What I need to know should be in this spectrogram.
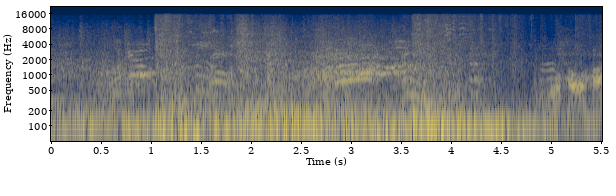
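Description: Gunshots crack and bullets smack into glass.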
